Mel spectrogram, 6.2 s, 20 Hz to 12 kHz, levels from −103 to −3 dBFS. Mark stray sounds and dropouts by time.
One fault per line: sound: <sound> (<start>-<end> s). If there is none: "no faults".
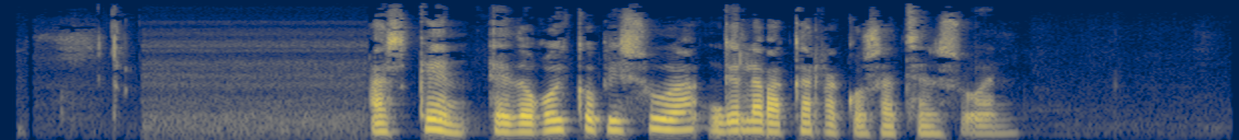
no faults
